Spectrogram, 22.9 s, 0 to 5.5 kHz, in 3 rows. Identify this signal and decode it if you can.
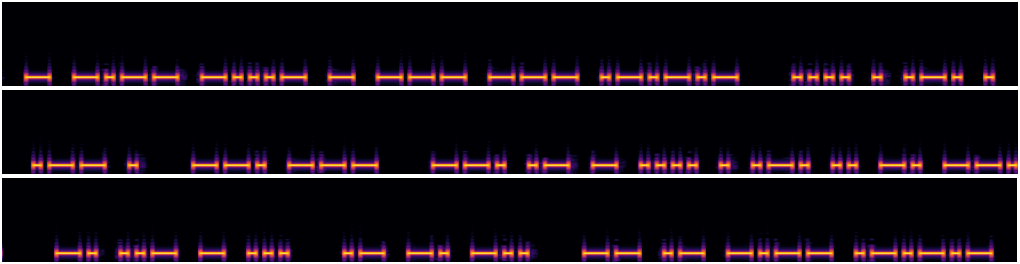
Morse code, heard as a keyed tone, about 20 wpm, 600 Hz. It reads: TY <BT> TOO. HERE WE GO GATHERING NUTS AND MAY.
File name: cw-books / winnie-the-pooh / winnie-20wpm-page-0046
